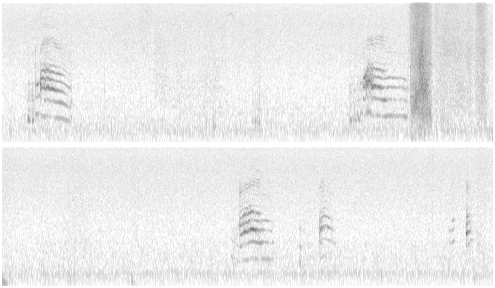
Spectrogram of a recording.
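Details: Domestic cat giving an unusual call indoors: quiet, short meows that rise then fall, spaced several seconds apart, with a few fainter chirps, a loud knock near the middle, and a low steady hum throughout.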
